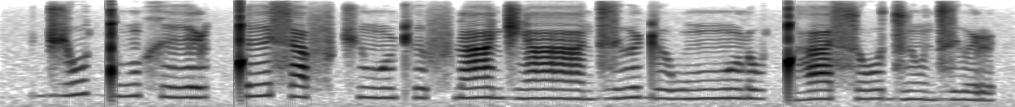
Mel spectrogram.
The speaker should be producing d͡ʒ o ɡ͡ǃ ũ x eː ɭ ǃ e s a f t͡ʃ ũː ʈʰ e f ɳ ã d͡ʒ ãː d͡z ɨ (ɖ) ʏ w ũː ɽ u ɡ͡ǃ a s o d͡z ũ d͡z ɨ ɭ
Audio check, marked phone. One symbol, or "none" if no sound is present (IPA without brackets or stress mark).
ɖ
